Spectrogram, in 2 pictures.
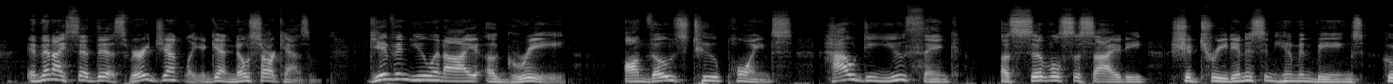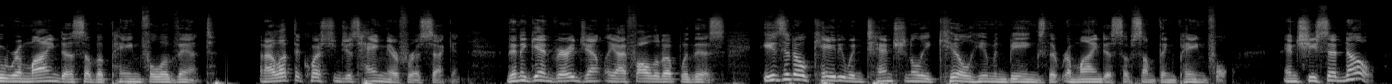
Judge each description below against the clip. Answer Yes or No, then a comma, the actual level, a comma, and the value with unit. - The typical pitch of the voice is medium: Yes, medium, 145 Hz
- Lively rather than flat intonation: Yes, wide, 6.5 semitones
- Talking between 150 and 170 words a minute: Yes, average, 165 wpm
